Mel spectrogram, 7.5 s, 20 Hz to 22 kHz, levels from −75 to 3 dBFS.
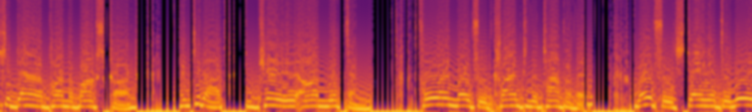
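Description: A speech clip with one fault running the whole way through: it sounds like float read as integer. The waveform sits as a near-square block at an almost fixed, high level, so everything is blaring and harsh, with background noise as loud as the talker. The pitch still comes through. The likely cause is 32-bit float samples being interpreted as 32-bit integers, so the sign and exponent bits end up setting the level.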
